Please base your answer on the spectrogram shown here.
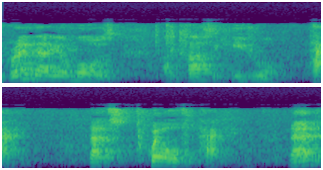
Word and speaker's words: icosahedral: me a couple weeks to learn how to pronounce that the granddaddy of them all is icosahedral packing that's 12 packing that is a classic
